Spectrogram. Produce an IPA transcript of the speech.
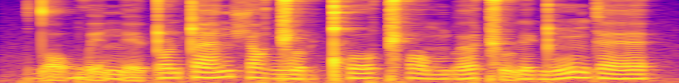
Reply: d ɔ̰ b w ḛ n ḛ ʈ ɔ ɳ ʈ æ n ʃ ɑ ŋ͡ǁ o ɖ ǃʰ o ǁʰ ɔ m b œ ǁ ṵ ɳ i ɖ ũ ɡ ɛ

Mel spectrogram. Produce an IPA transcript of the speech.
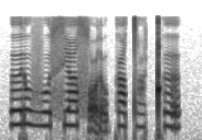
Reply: ə ɾ o v o s i sˤ o̰ ɾ o̰ k ə tˤ ə̤ ǃʰ ə

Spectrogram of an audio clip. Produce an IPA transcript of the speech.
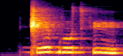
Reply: ɡ͡ǁ ø b u t͡sʼ y

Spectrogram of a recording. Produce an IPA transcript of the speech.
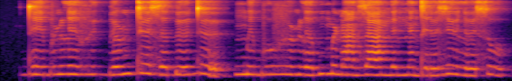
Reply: d̪ e b ɪ ɳ l ɪ v y ɡ͡b ø ɳ d ʏ z ə ɠ ø d̪ ø | ŋ͡m ɪ b u v y ɳ l ə b m ə ɳ ã z a ŋ ɛ ŋ ɛ̃ d e ɾ ʏ z y l ø s u

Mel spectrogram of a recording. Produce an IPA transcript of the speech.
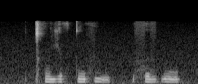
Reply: ǀʰ ə̃ ʒ ə θ t ũ f y | f ə v ɓ ũ

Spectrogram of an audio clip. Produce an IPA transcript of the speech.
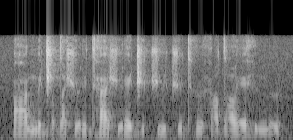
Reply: ʕ ʌ ŋ ə d͡ʒ ə dˤ ɵ ʃ ɵ ɾ ɨ dʱ a ʃ ɨ ɾ ɛ d͡ʒ ə t͡ʃ ɨ t͡ʃ ɵ dʱ ɵ h a dˤ ə w ɛ ɦ ɨ ŋ ɵ

